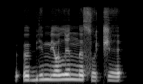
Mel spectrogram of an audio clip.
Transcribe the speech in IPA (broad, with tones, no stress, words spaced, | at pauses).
ʔʉ˩bʲe̤˧˥˧mʲo˨˦ li˧˥˧nɨ˧˩so̤˩ t͡ʃe̤˧˩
